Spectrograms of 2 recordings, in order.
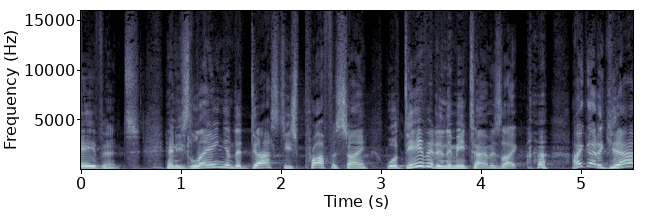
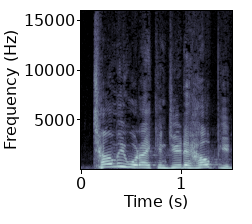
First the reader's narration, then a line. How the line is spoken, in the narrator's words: Jonathan exclaimed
